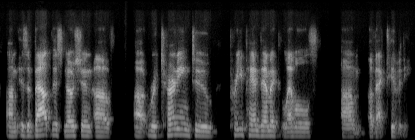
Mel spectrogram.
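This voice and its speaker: A man speaks at a medium pitch. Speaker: research consultant presenting survey data. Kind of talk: webinar presentation. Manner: hesitant, many fillers.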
